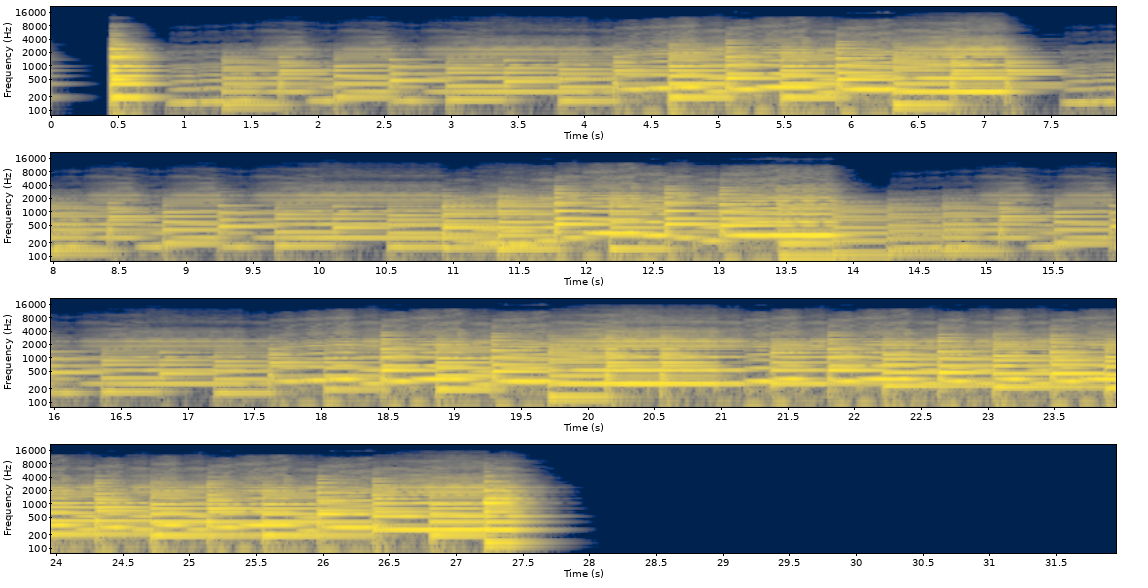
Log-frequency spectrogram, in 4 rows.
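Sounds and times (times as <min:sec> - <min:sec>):
cello piece: 0:00.5 - 0:27.7.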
